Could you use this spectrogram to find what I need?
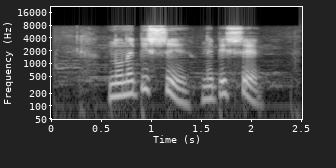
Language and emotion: Russian, angry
